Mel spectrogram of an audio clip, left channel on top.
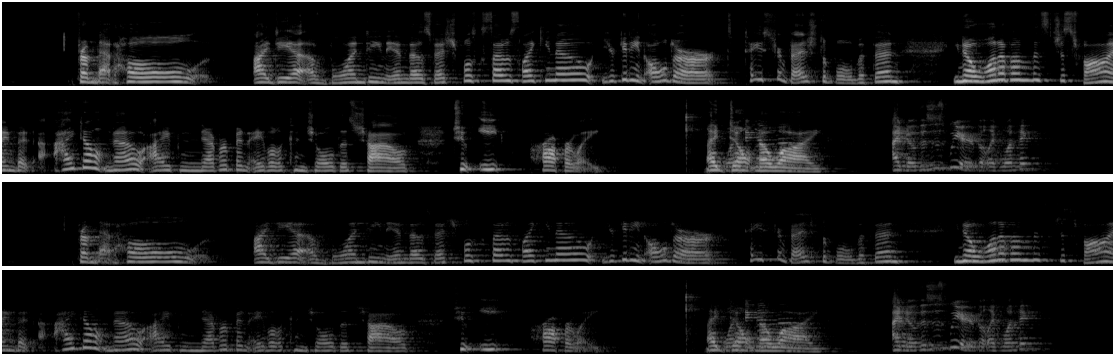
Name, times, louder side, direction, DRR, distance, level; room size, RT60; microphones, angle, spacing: voice 1, 0.8-2.1 2.5-7.1 7.4-16.1 16.4-17.1 18.2-19.3, left 6 dB, 65° left, 14 dB, 0.3 m, -34 dB
voice 2, 18.3-19.0 20.0-21.4, left 2 dB, ahead, 3 dB, 1.2 m, -41 dB
9.2 x 5.8 x 5.4 m, 0.64 s
head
